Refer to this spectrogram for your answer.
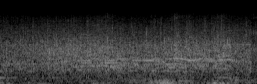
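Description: Steady audience applause as a performer comes out on stage, a dense wash of many hands clapping at an even level throughout, with no distinct individual claps standing out and no talking over it.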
